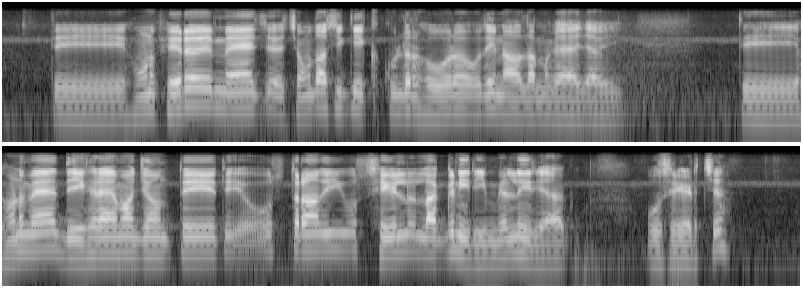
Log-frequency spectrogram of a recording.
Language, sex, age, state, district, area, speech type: Punjabi, male, 30-45, Punjab, Bathinda, rural, spontaneous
